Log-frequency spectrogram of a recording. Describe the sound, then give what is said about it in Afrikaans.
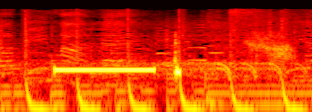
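A single steady ringback tone from an outgoing phone call sounds for about a second, followed by a brief blip, with faint low rhythmic thumps underneath. “Ooh, dit lei.”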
